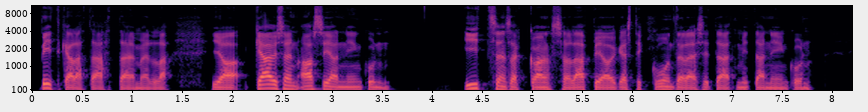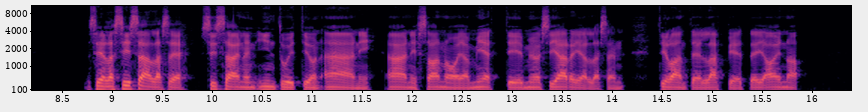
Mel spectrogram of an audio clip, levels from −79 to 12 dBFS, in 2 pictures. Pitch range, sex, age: 90-110 Hz, male, 20-39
